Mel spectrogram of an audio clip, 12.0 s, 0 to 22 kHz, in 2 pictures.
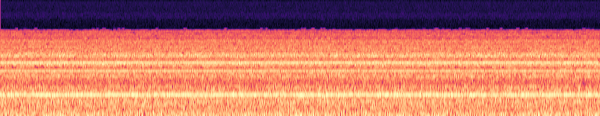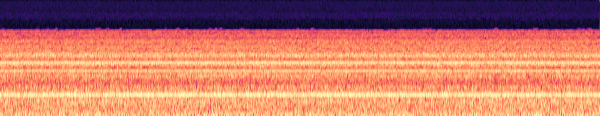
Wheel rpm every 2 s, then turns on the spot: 0, 0, 0, 0, 0, 0.
none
